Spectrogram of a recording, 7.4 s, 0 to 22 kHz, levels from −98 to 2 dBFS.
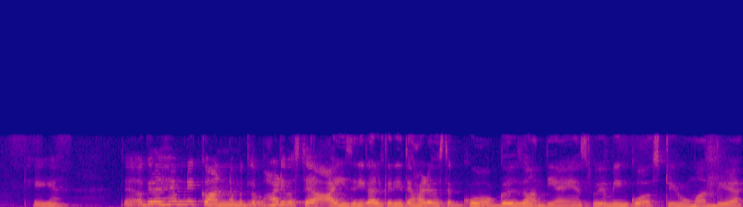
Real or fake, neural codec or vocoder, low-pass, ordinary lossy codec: real; none; none; none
